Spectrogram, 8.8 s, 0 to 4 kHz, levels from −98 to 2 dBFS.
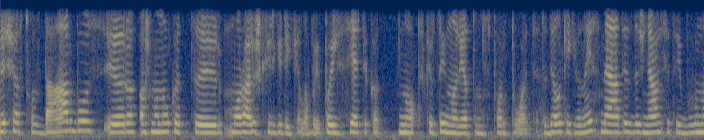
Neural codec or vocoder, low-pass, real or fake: none; 3.6 kHz; real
